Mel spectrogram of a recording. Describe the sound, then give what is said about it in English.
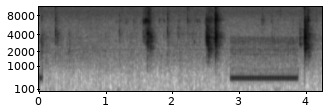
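A telephone ringing as heard through the line during a live radio broadcast: one steady, mid-pitched electronic ring lasting about a second, surrounded by a few soft clicks and rustles, with no one speaking. “Nothing like live radio with just the phone ringing.”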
